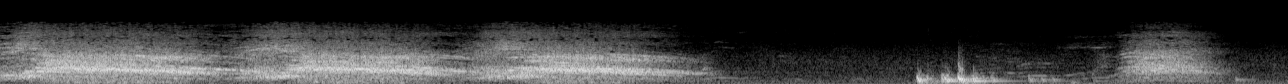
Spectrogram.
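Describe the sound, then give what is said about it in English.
Temple audience at Radha Gopinath Temple loudly welcoming a guest speaker: three long swells of loud crowd shouting and cheering, then a quiet stretch with a few knocks and one shorter burst of voices. “let us all very, very enthusiastically and loudly welcome Dutakarma Prabhu to our Radha Gopinath Temple”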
